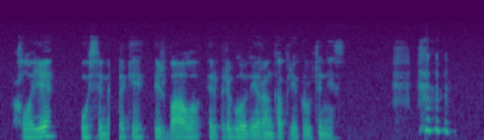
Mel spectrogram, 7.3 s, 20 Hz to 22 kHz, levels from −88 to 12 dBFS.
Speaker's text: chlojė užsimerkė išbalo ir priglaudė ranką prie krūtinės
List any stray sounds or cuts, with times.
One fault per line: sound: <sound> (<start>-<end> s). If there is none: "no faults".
sound: dropout (1.6-1.8 s)
sound: laugh (5.9-6.9 s)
